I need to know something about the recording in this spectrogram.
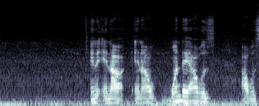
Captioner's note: sigh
